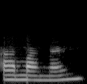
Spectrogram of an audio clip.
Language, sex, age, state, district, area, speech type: Tamil, female, 18-30, Tamil Nadu, Tiruppur, rural, conversation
